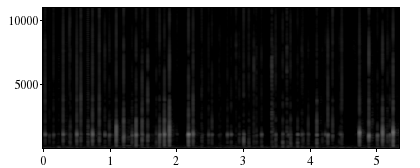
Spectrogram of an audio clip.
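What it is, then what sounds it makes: Plastic squeeze tube. Long dark nails tap and scratch along a small, hollow pink plastic cosmetic squeeze tube and its cap, held in the hands. The result is a quick, uneven run of dry, crisp clicks and light scrapes with a hollow tone around 1.2 kHz and bright edges. Each tick dies away almost instantly, over a quiet, close background.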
